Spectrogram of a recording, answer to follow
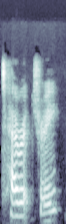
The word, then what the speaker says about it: territory: incorrect, but we generally, native speakers kind of squash it up, so we end up with territory. Territory. Territory. Yeah. So rather than emphasizing every single syllable, we squish up the last part so it becomes like tree, territory.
